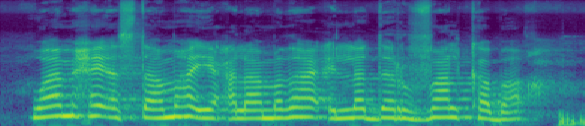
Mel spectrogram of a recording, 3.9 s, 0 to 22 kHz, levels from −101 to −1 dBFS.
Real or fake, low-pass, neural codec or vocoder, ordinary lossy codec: real; none; none; none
